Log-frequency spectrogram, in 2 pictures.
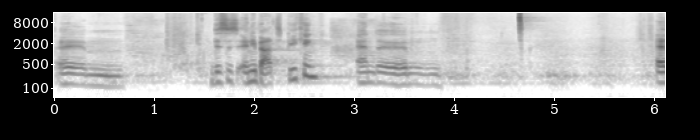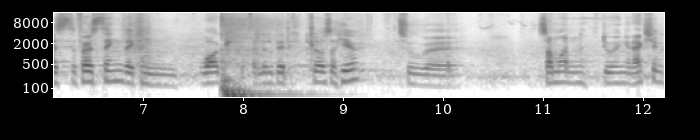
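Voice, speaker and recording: A man giving an improvised radio reportage on location, halting and pausing to search for words. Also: mid-range voice, steady tone, noisy background. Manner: halting, with long searching pauses. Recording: long echo, faint music.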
